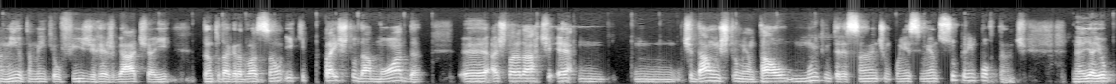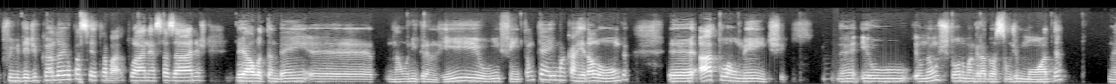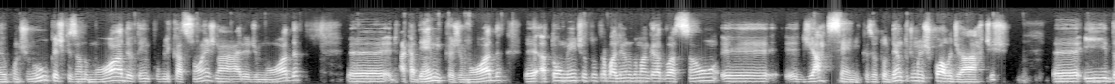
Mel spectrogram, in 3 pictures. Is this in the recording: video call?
yes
